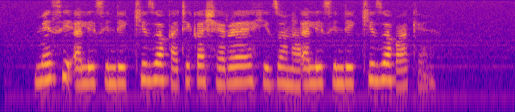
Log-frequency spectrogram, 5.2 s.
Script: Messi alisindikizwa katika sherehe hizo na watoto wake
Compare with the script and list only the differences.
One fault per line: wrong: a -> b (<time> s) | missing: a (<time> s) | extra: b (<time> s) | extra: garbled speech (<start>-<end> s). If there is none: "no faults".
wrong: watoto -> alisindikizwa (3.0 s)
